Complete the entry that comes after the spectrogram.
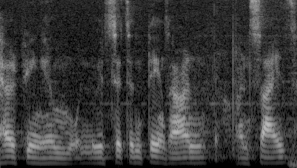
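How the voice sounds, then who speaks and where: A man talks at a fairly low pitch. His intonation stays monotone and flat. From Pietermaritzburg, South Africa. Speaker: architecture graduate. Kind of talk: interview answer.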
